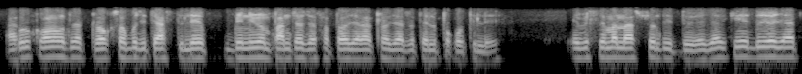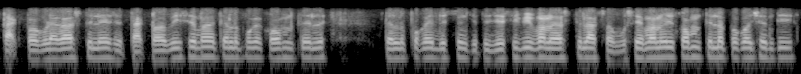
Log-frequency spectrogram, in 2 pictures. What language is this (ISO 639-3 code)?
ori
